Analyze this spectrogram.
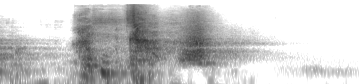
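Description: A young man exclaims in surprise close by.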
